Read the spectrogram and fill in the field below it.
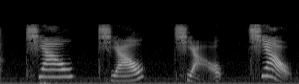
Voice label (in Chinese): "qiao", pinyin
